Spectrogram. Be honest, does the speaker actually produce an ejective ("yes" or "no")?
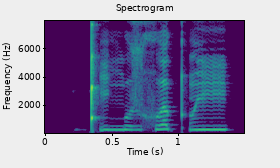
yes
